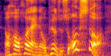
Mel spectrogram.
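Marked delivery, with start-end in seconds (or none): 1.1-1.5 a lightly voiced friend, pitched much higher; a light, high \"oh really\" as the friend. She imitates her friend's reply in a high voice.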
